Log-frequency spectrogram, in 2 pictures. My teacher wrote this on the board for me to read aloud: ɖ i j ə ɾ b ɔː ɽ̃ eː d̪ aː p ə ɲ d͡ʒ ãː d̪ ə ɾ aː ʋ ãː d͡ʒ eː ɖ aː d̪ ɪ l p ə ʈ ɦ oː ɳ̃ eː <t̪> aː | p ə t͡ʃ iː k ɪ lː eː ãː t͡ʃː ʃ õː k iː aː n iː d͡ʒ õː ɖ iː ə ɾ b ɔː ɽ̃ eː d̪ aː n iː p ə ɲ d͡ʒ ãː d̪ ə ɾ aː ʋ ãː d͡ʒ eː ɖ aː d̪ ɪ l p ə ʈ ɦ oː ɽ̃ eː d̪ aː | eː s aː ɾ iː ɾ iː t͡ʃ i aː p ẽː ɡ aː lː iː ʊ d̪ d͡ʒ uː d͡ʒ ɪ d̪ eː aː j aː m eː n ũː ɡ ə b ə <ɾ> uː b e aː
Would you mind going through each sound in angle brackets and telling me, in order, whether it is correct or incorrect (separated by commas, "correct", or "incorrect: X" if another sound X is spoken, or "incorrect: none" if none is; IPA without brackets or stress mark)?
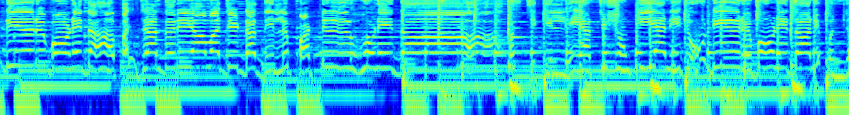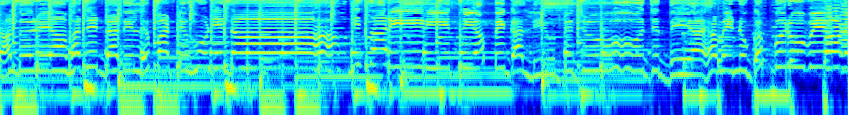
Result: incorrect: d̪, correct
